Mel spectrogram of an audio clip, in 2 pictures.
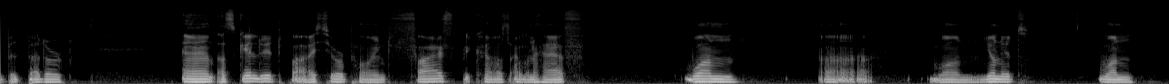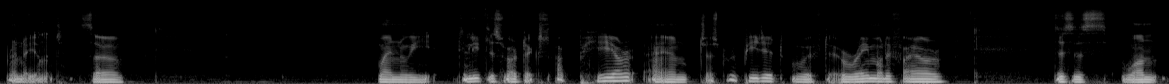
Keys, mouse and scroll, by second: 3.5 ctrl+a, 11.5 g, 12.7 Tab, 13.4-15.2 drag, 13.9 Delete, 16.7 Tab, 17.9-20.1 drag, 20.4 click, 20.4-23.3 middle drag, 20.4 right click.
